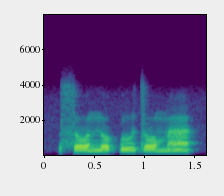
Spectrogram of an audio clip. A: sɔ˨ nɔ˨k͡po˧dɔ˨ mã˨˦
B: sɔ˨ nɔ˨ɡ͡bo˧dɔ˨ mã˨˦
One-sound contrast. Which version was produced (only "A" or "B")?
A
